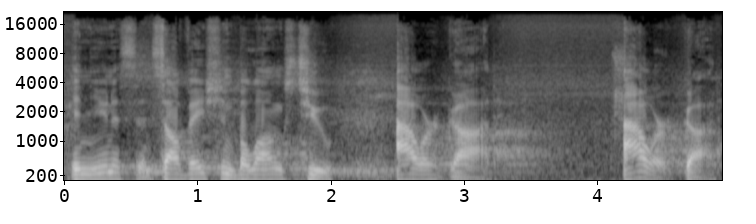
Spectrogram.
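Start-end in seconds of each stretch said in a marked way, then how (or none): 0.7-3.2 lightly voiced Texan drawl on our God; a hint of Texas twang saying our God; mock Texan. Preacher imagines Texans saying it, mild Texas drawl. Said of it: "Texans saying this". 4.2-4.9 lightly voiced Texan our God repeated; a touch of Texas twang on Our God; mock Texan. Preacher echoes the Texans in a mild Texas drawl. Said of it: "Texans saying this".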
